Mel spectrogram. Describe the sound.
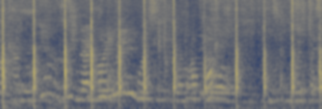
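About a dozen sharp, crisp taps of a pen on a table, struck at a steady, fairly quick rhythm, with voices murmuring softly beneath them throughout.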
